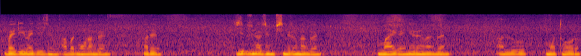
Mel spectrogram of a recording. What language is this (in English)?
Bodo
